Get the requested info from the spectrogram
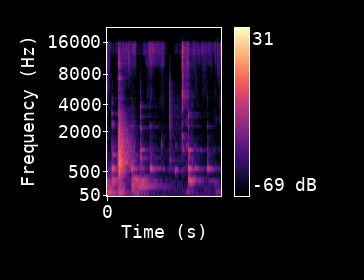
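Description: Metal fork clinking and scraping against a glass mixing bowl while a stiff dough is stirred, with a few sharp clinks, the loudest just after the start and about a second and a half in. Soft background music runs underneath.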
